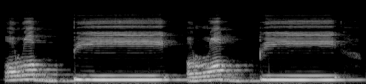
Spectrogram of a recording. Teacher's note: रा को बा मुशद्दद के साथ मिलाएंगे और सख्ती के साथ अदा करेंगे। इसके बाद बा को या साकिन के साथ मिलाएंगे तो खींचकर अदा करेंगे।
